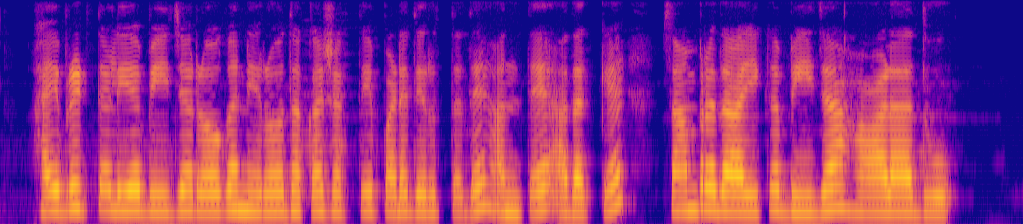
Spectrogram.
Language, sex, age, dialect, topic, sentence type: Kannada, female, 18-24, Central, agriculture, statement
